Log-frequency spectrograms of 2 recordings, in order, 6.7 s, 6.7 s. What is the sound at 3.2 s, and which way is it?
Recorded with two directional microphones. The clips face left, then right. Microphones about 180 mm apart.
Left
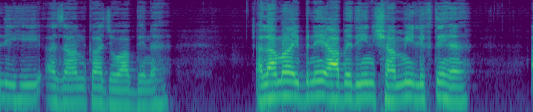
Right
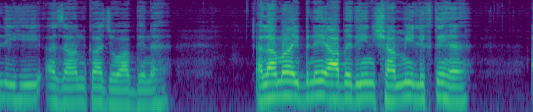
A man's voice, 40° right (ahead or behind).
